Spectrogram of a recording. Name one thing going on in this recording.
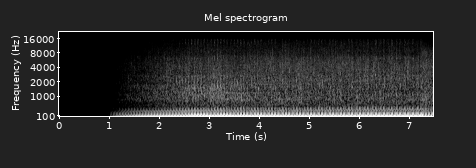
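A motorcycle engine drones at speed.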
